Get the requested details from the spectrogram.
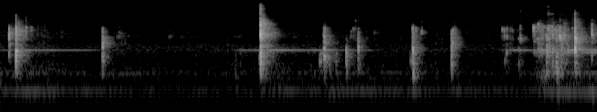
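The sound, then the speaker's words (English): Sips and gulps of water, a string of short, wet mouth sounds and swallows at an uneven pace, quiet, with no talking. “Whew, that water is good.”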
